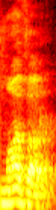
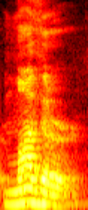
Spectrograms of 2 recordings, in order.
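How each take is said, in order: First: Mother said "ma-thar"; wrong mother with "ar" for "er"; mistaken AR ending. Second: Mother said "MUH-ther", falling; correct ER ending. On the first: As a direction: end mother on a full "ar". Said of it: "ما تقولش". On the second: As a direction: end mother on a low "err". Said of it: "ال إي آر اعمل إر". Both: Shown as a demonstration.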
